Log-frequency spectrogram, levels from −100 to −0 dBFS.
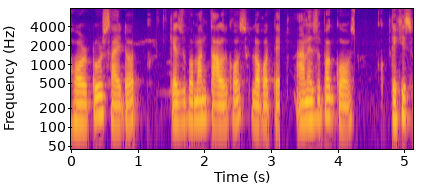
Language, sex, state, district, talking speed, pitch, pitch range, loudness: Assamese, male, Assam, Sonitpur, 130 wpm, 125 Hz, 115-135 Hz, -20 LUFS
